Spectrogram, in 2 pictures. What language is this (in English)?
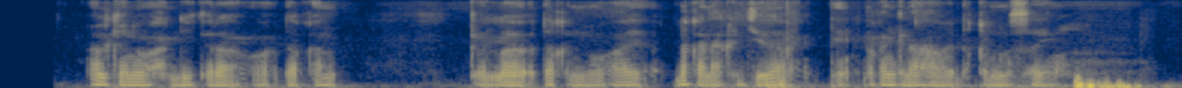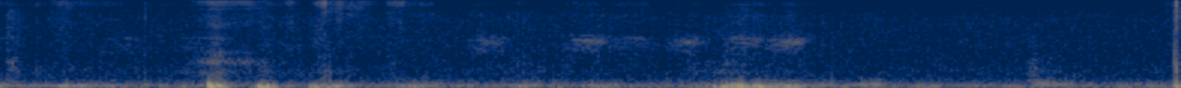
Somali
